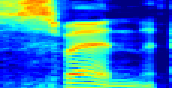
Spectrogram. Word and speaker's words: Sven: So I am Sven Jansson. – Can you spell that last name? – Yes, Sven. S-V-E-N. – Jansson. – Jansson is J-A-N-N-S-O-N.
